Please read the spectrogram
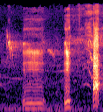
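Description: Short honking voice sounds from the Sesame Street puppet Herry Monster: one held honk about half a second in, then three short, sharp sounds near the end.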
